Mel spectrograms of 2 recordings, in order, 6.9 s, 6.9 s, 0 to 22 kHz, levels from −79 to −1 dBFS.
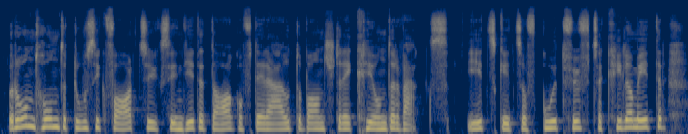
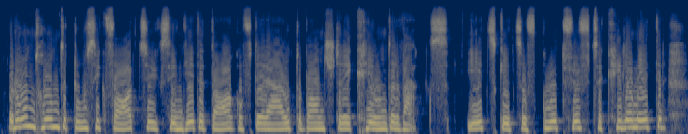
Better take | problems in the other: first | distortion; heavy; 8 dB below the speech

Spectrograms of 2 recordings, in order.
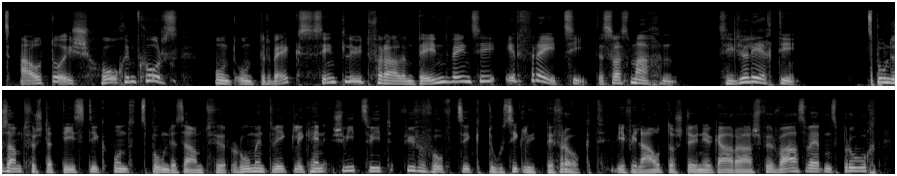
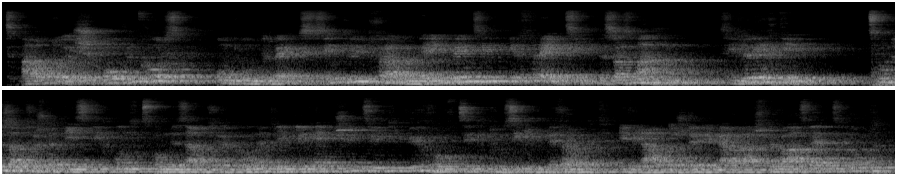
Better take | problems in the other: first | off-mic speech; far // room echo; strong; dies away in 2 s

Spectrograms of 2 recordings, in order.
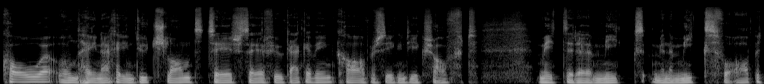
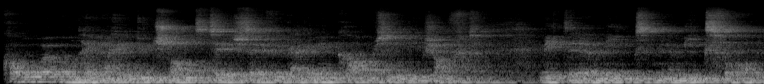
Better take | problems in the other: first | room echo; strong; dies away in 1.9 s // off-mic speech; far

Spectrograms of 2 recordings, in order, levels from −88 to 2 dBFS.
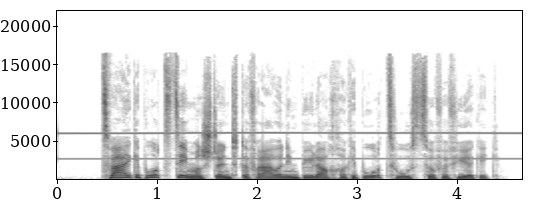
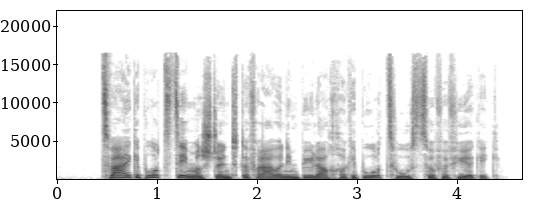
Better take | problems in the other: second | high-pitched whine; noticeable; throughout; 6 kHz, 15 dB below the speech

